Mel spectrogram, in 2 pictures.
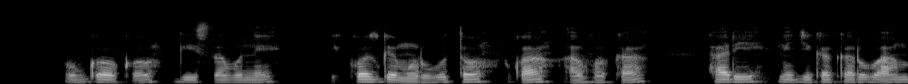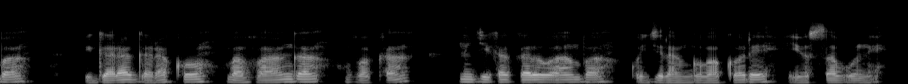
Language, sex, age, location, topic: Kinyarwanda, female, 25-35, Kigali, health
